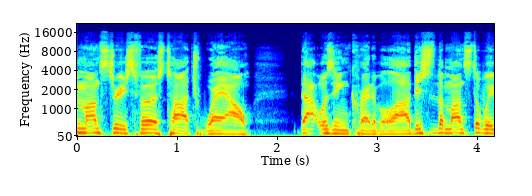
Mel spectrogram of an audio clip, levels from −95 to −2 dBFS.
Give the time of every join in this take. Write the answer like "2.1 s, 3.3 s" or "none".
none

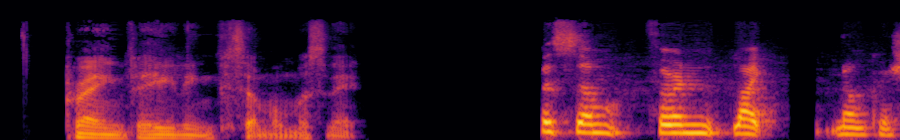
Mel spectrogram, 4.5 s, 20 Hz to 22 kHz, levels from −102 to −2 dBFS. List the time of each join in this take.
none

